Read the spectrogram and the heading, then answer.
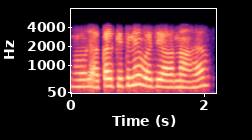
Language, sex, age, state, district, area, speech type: Urdu, female, 18-30, Bihar, Saharsa, rural, conversation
